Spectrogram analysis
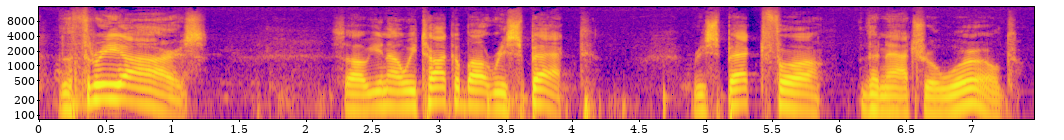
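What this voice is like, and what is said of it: Maine accent, dropped R sounds. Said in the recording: “I have a Maine accent, so it's hard for me to say R”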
